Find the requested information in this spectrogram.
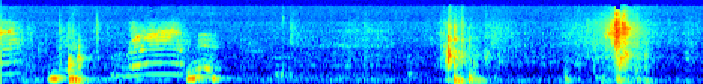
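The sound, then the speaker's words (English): A pet cat meows, one drawn-out tonal meow followed by a few shorter, sharper cries with quiet gaps between. “you may hear my other cat in the background. She's constantly meowing and looking for gratitude.”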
